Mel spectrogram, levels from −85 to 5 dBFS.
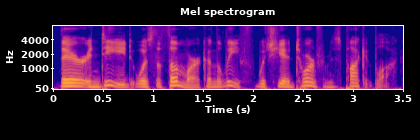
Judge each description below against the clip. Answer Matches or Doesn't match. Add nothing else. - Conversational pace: Doesn't match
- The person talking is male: Matches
